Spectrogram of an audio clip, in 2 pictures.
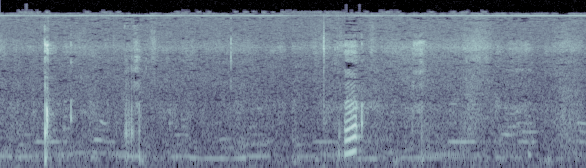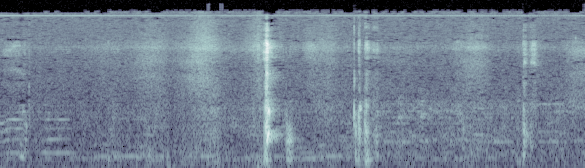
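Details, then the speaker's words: A baby, just after spitting up, hiccups: several brief, sharp gulping catches at irregular intervals, with a soft adult voice in the background. "you got hiccups you got hiccups"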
